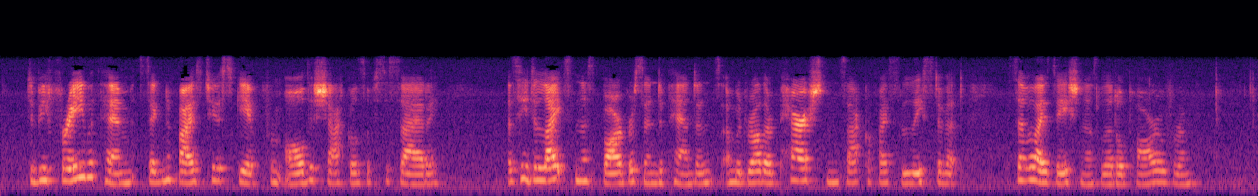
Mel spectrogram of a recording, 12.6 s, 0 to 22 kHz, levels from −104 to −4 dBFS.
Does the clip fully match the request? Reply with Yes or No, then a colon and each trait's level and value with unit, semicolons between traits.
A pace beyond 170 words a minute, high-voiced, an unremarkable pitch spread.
Yes: average, 180 wpm; high, 195 Hz; average, 3.2 semitones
